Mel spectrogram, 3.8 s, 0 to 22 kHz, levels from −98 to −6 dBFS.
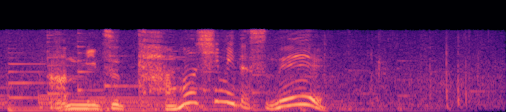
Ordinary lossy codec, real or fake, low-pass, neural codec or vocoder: none; real; 7.2 kHz; none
